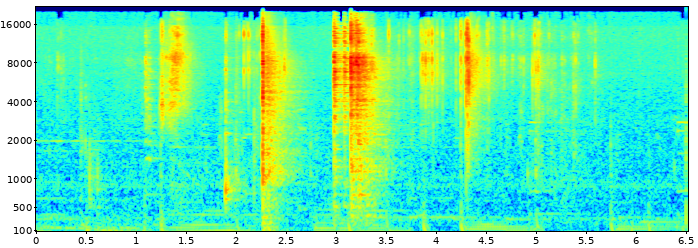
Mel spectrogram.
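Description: A knife mincing fresh garlic cloves on a cutting board gives irregular sharp taps and clacks, close and moderately loud, some strokes louder than others, with no talk.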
